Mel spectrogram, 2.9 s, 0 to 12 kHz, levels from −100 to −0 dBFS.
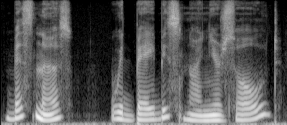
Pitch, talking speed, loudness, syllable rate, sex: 175 Hz, 105 wpm, -16 LUFS, 3.9 syllables/s, female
